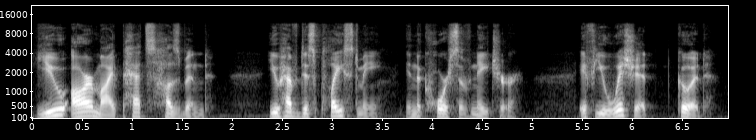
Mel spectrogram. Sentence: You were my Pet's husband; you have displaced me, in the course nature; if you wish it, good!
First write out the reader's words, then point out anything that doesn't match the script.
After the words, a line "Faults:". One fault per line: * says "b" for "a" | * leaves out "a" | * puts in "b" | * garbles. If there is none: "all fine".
You are my Pet's husband; you have displaced me, in the course of nature; if you wish it, good!
Faults:
* says "are" for "were"
* puts in "of"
